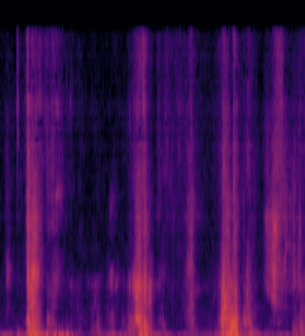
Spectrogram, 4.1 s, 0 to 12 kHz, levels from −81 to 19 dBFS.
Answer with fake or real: fake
